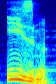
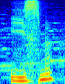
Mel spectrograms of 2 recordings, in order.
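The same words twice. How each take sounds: First: The consonant before m is a voiced z. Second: The consonant before m is a voiceless s. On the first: "C'est par l'assimilation que s'explique la prononciation" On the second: "plutôt que"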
